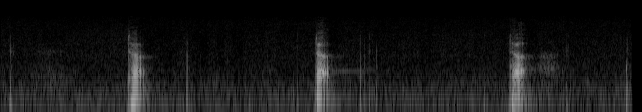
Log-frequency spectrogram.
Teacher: so don't confuse this with the english t the letter is minimal breath minimal resonance a hard sound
